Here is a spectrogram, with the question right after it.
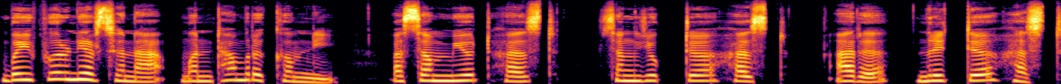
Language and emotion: Bodo, neutral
